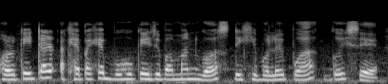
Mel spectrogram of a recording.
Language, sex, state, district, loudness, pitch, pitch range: Assamese, female, Assam, Kamrup Metropolitan, -14 LUFS, 235 Hz, 220-245 Hz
